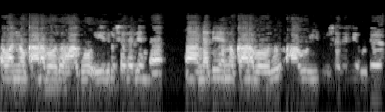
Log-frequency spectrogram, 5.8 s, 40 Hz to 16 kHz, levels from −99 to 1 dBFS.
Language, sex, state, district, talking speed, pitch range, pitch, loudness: Kannada, male, Karnataka, Dharwad, 105 wpm, 120-125 Hz, 120 Hz, -17 LUFS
